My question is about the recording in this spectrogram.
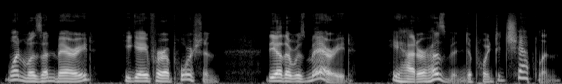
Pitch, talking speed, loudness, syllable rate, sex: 165 Hz, 170 wpm, -19 LUFS, 6.1 syllables/s, female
